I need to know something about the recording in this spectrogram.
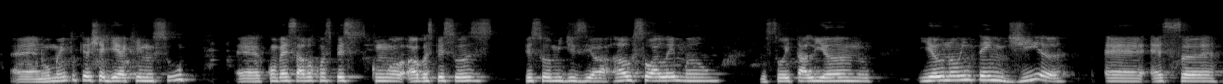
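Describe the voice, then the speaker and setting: A man from Maranhão, a guest, speaking in a measured, reflective way. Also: fairly high pitch, warm tone. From Maranhão, Brazil. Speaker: guest, student activist. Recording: dull lo-fi call audio.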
